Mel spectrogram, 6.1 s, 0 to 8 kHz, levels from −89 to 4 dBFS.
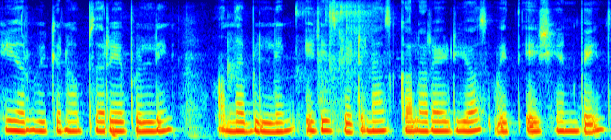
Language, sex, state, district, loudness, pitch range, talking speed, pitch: English, female, Punjab, Kapurthala, -15 LUFS, 195-210 Hz, 185 wpm, 200 Hz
